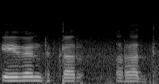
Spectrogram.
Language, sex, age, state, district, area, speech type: Kashmiri, male, 45-60, Jammu and Kashmir, Bandipora, rural, read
